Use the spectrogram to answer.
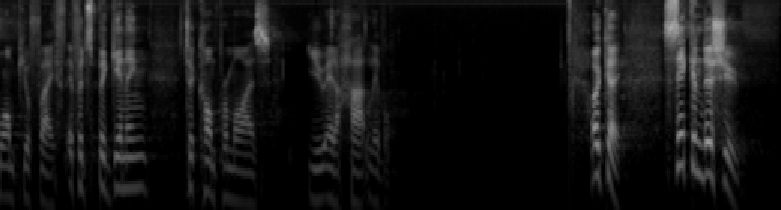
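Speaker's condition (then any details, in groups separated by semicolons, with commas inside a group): No condition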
